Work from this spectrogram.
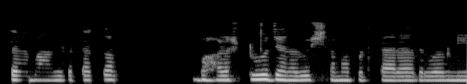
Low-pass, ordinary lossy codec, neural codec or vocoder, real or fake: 7.2 kHz; none; none; real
